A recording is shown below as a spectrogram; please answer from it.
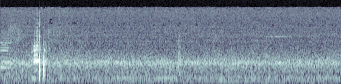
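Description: Quiet open-air cricket ground ambience, steady and low, with one short sharp sound like a clap or call about half a second in.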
